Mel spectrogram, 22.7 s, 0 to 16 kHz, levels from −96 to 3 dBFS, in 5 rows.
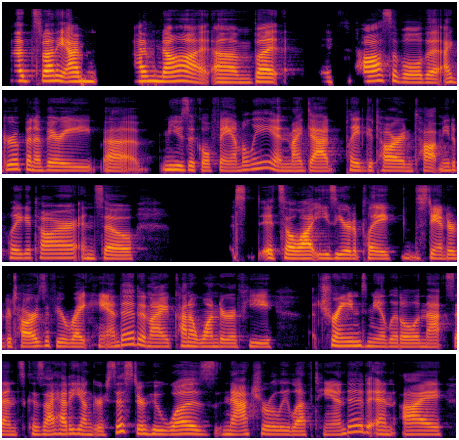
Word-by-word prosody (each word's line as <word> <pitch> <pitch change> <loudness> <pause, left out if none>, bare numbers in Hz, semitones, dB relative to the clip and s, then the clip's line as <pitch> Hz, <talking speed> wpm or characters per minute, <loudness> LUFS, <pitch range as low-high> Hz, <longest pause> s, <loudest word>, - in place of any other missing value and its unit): That's 225 0 +2
funny, 225 -2 +7
I'm 205 +1 +7 0.5
I'm 215 +1 +3
not, 210 +2 +5
um, 165 -2 +1
but, 185 -2 +6
eh, - - -16 0.4
it's - - -19 0.3
possible 215 -7 +3
that 160 -2 0
I 170 - 0
grew 200 +5 -1
up 215 -1 -6
in 195 - 0
a 160 - -1
very, 160 -2 -2
uh, 150 -2 -3 0.2
musical 185 -5 -2
family, 180 - -4
and 150 -1 -3
my 145 0 -1
dad 145 0 +1
played 165 -3 -2
guitar 155 -2 0
and 145 0 -7
taught - - 0
me 160 - -8
to 175 - -8
play 180 0 -4
guitar, 185 +1 -1
and 170 -2 -7
so 150 -2 0 1.0
it's - - -9
it's 175 +2 -3
a 170 - +5
lot 160 0 +6
easier 165 -1 -1
to 160 - -3
play 155 -2 0 0.2
standard 165 -2 +1
guitars 165 +2 +1
if 195 - -8
you're 165 -1 -3
right-handed, 160 - -1
and 190 -7 0
I 160 0 +2
kinda 175 +1 -1
wonder 160 -1 -1
if 150 0 -9
he, 150 -2 -6 0.4
eh, - - -19
trained 185 -2 +2
me 170 -2 -5
a 155 - -5
little 155 -1 -4
in 150 - -8
that 145 0 -2
sense 150 -1 -5
'cause 165 -1 -7
I 155 - +2
had 175 0 0
a 190 - -2
younger 160 -4 -4
sister 255 - -2
who 175 -2 -4
was 170 -2 0
naturally 170 0 -1
left-handed, 155 - -4
and 170 -1 -2
I 165 0 +1
165 Hz, 185 wpm, -22 LUFS, 155-185 Hz, 1.0 s, funny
